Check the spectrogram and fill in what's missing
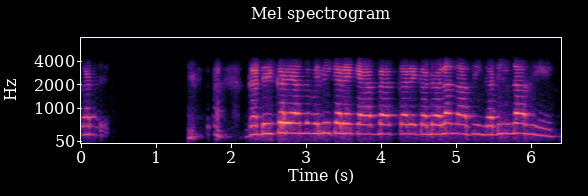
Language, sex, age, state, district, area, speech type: Sindhi, female, 45-60, Maharashtra, Mumbai Suburban, urban, conversation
